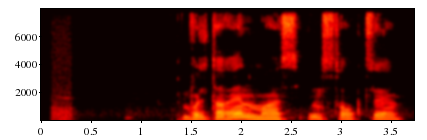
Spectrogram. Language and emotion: Russian, neutral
